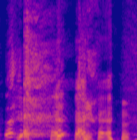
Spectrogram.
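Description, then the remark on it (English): A burst of loud coughing: roughly four harsh, voiced coughs in quick succession, the first one drawn out, with no talking in between. “I'm laughing, but I'm holding my cough.”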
